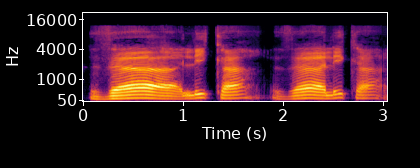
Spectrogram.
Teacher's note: zalnya panjang 2 rokat karena di sini ada fathah berdiri ya, sehingga dia dibaca panjang 2 rokat dan cukup 2 rokat.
